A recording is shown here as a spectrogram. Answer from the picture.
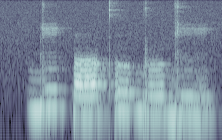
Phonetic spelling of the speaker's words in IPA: ɡ͡b iː˦ k͡p oː˨ kʼ uː˦ ɡ uː˨ ɡ i˨

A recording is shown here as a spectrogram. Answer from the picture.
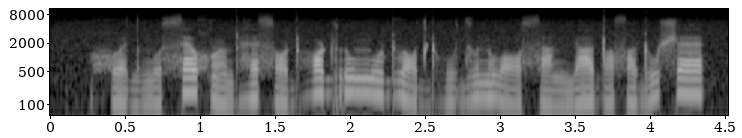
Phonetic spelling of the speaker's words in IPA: χʷ ɛ˩ d ŋ ʊ˩ s ɛ˥ χʷ ã˩ ɖʱ ɛ˧ s ɔ˩ ɖʱ ɔ˥ ɖ r u˥ ŋ u˥ ɖ ð ɔ˩ d ɖʱ u˩ d ɯ˧ n β ɔ˩ s a˩ ŋ j a˧ ɖ ɯ˩ sˤ i˩ ɖ u˥ ʃ ɛ˥

